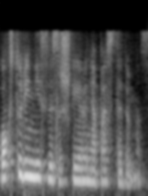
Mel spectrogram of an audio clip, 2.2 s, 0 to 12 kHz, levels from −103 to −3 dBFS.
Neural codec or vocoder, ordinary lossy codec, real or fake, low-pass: codec, 16 kHz, about 1 kbps, DyCAST, with the encoder's durations; AAC, 32 kbps; fake; 7.2 kHz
